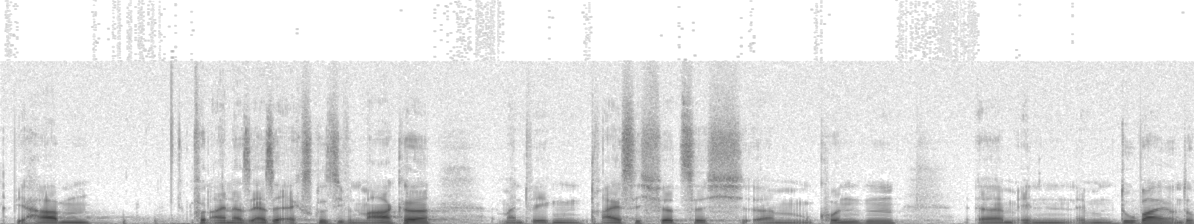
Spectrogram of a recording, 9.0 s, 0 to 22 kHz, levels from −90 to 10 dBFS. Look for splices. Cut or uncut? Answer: cut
